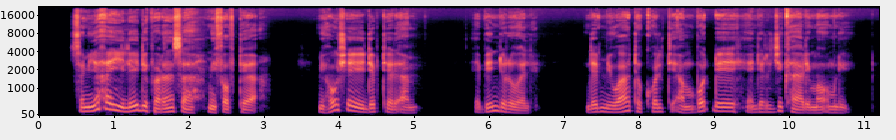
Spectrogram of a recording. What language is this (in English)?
Pular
